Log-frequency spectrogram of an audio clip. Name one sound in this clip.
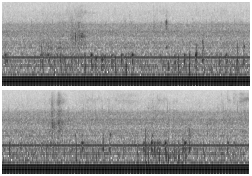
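Blocks of earth and stone crunch as they are dug out.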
